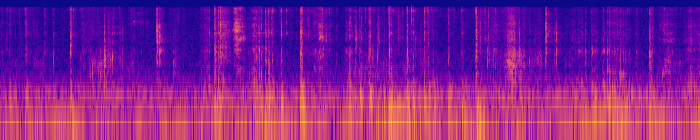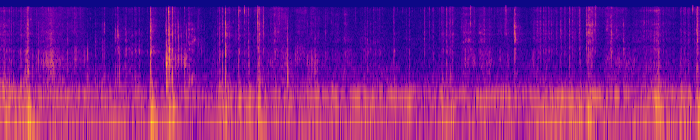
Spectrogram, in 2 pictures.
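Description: A solid pink dry soap bar, held in the hand, is shaved into curls with a metal utility-knife blade, with the audio sped up to double speed. Quick, dry scraping and crackling strokes follow one another without pause, with bright crisp edges over a steady low hum underneath.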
